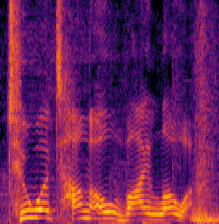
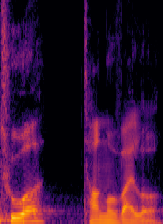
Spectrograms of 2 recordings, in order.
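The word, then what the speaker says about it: Tua Tagovailoa: Tu a Tango vioa say it with him guys Tua tongo vioa Tua tongo VOA say Tong o v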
